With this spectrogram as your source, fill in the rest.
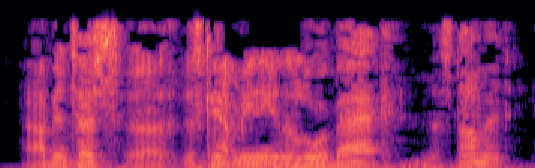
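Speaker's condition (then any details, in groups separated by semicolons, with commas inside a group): No condition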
